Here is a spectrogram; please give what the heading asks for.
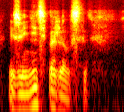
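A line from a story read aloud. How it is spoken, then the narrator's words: Stifled laugh. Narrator (Russian): Валя опять невольно засмеялась, но спохватилась и сказала Глебу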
